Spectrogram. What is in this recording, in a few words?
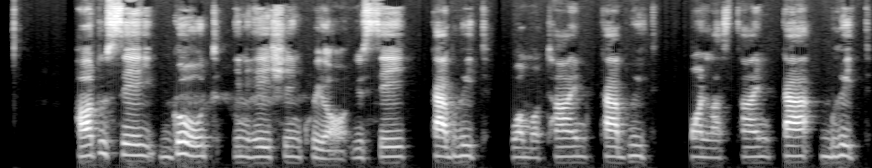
How to say Goat in Haitian Creole Kabrit pronunciation by a native Haitian tutor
